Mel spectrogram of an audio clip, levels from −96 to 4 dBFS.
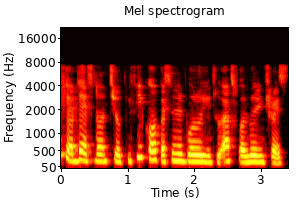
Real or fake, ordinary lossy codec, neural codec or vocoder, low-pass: real; none; none; 7.2 kHz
